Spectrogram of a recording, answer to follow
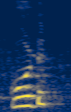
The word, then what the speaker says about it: could: और एक चीज़ और याद रखना, जैसे कुड, इसको कुल्ड नहीं बोला जाएगा, एम साइलेंट हाँ एल साइलेंट होता है, ध्यान देना, है ना, कुड बोला जाएगा।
